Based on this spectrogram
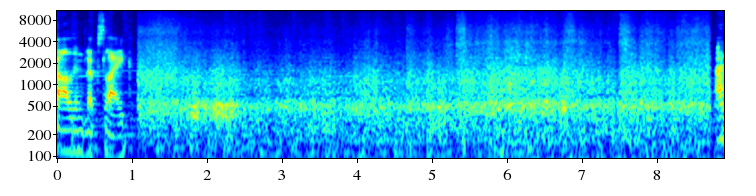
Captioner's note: balloon Sounds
